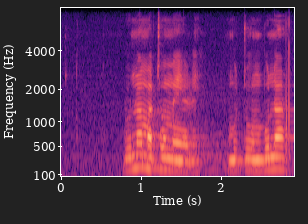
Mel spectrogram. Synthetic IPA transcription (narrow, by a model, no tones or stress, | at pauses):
ɺunamatʰɔmɛːɺɛmutʼumbuna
